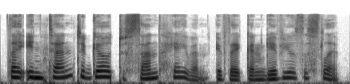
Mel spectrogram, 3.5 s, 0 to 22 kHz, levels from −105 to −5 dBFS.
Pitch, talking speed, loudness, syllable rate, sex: 205 Hz, 240 wpm, -19 LUFS, 5.0 syllables/s, female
